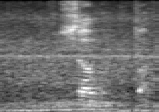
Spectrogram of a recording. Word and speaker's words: Shabbat: So then what we do is we divide the word into two closed syllables, shab and bat. Shabbat.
